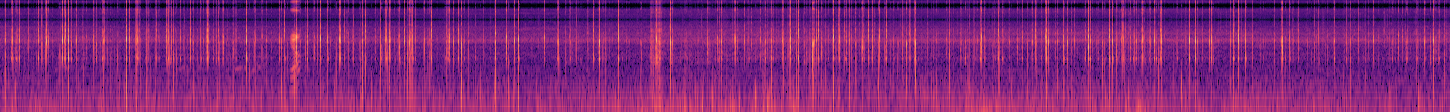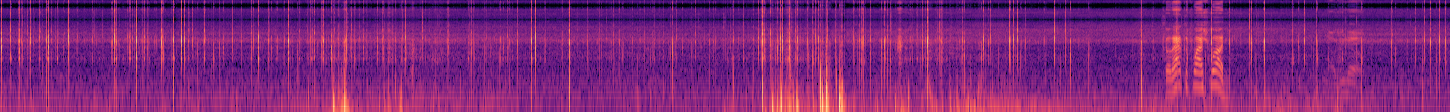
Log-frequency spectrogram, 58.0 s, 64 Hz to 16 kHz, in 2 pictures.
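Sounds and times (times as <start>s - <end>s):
downpour hiss: 0.0s - 58.0s
raindrops pattering: 0.0s - 58.0s.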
